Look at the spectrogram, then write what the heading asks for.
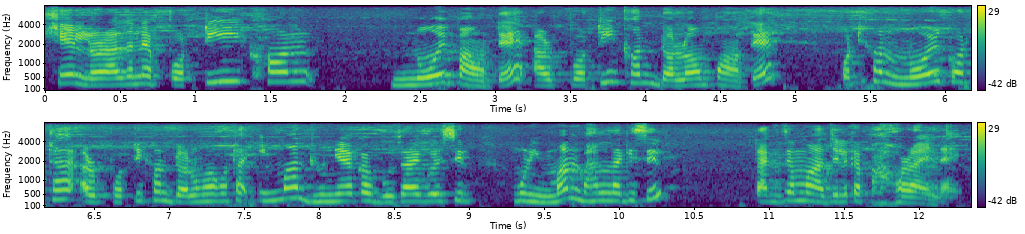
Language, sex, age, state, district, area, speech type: Assamese, female, 60+, Assam, Tinsukia, urban, spontaneous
